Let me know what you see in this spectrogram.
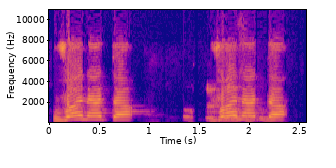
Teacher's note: आगे है वनतवक्कलु, वाव जबर वा, नून जबर ना, वना, ता जबर ता, वनता। इसमें देखिए किसी को भी खींचना नहीं है, वनता वनता। ऐसा ना हो कि हम नून को बहुत ज्यादा खींच दें या ता को बहुत ज्यादा खींच दें, तो दोनों को हमें क्या है बैलेंस करके चलना है, सॉरी तीनों को, क्योंकि वाव पर भी जबर है।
